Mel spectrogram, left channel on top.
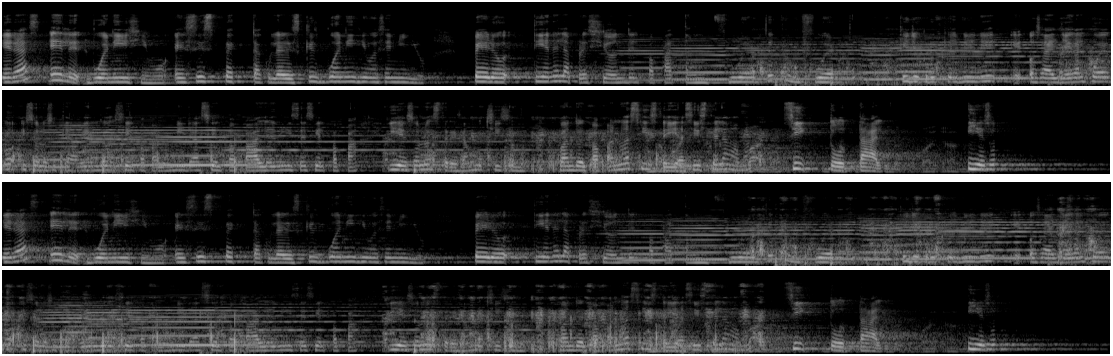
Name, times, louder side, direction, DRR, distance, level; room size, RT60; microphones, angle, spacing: voice 1, 0.0-4.2 4.7-8.6 9.0-16.3 16.6-18.6 19.0-19.9 20.7-21.0, left 2 dB, 25° left, 10 dB, 0.3 m, -33 dB
sound 1, 5.8-16.6, right 1 dB, 25° right, 0.8 m, -36 dB
sound 2, 7.4-9.7 10.4-13.7 14.8-18.7, right 4 dB, 65° right, 0.5 m, -37 dB
voice 2, 17.5-19.0 19.3-19.5 19.9-20.8, left 1 dB, 85° left, 5 dB, 1.0 m, -42 dB
18.5 x 16.0 x 2.5 m, 2.8 s
head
